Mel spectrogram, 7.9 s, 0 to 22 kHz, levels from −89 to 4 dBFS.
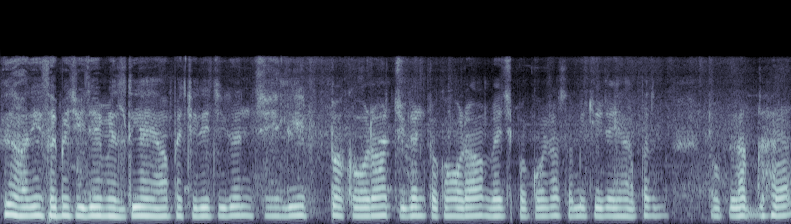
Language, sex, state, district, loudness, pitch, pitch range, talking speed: Hindi, male, Uttar Pradesh, Hamirpur, -15 LUFS, 150 Hz, 150-155 Hz, 165 wpm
